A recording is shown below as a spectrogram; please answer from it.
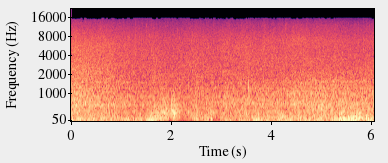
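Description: Ocean surf washing onto a sandy beach, a steady rushing noise, with gusts of wind buffeting the microphone in uneven low rumbles.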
